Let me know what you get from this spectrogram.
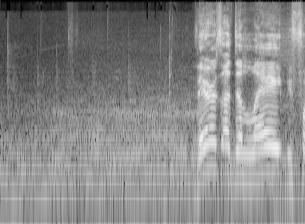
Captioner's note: engine revving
